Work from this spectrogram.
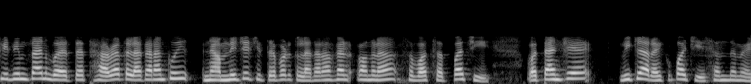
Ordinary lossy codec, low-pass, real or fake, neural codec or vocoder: none; 3.6 kHz; fake; codec, 16 kHz, 2 kbps, X-Codec, WavLM features, trained on Multilingual LibriSpeech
